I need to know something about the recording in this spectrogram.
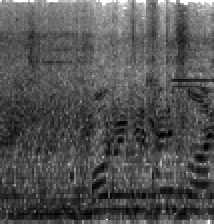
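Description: People's voices, talking and calling out over one another without clear words.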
